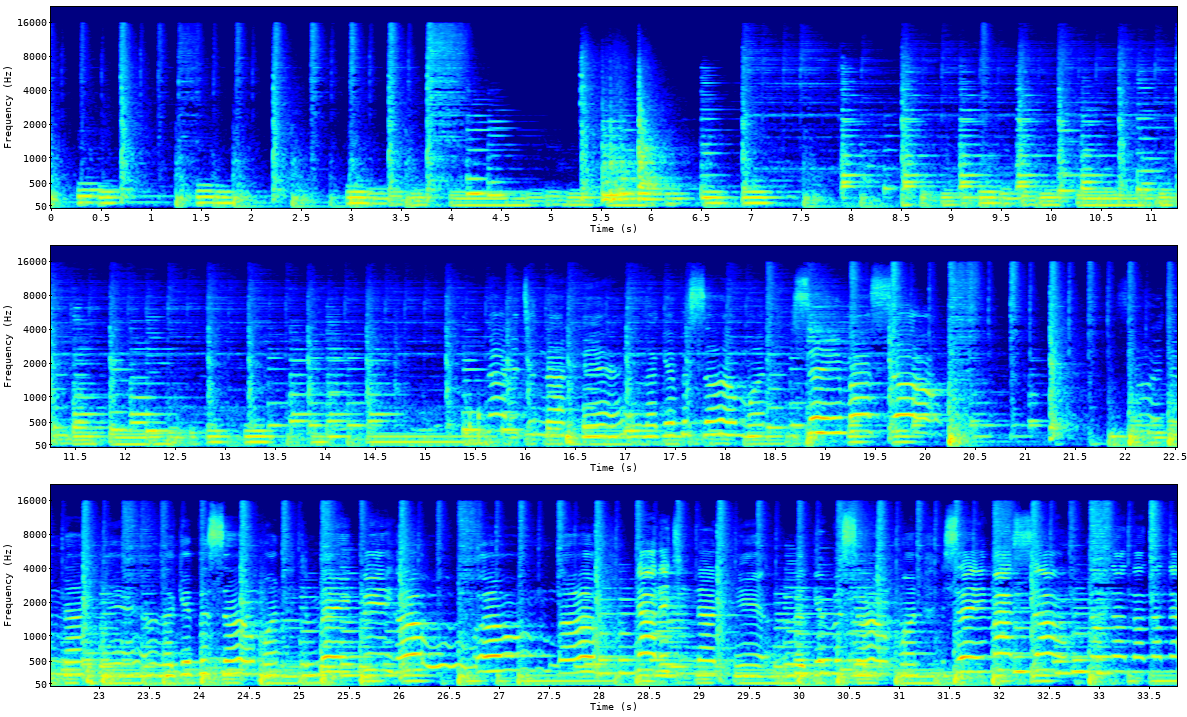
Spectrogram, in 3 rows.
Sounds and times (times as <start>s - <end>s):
Ska: 0.0s - 33.7s.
